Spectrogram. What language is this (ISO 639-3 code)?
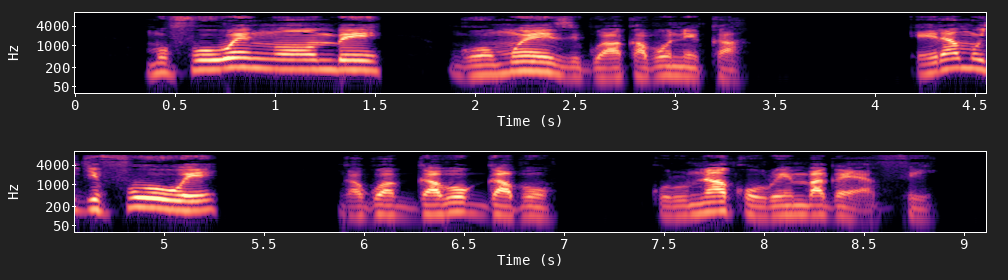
lug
